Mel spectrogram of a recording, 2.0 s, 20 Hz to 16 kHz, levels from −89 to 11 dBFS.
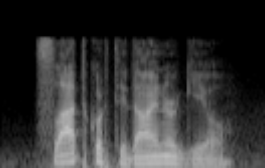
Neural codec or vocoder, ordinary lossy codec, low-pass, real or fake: codec, 16 kHz, 0.4 kbps, LongCat-Audio-Codec; none; 7.2 kHz; fake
